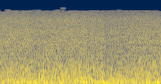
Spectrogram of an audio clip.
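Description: Ocean waves wash steadily onto a beach in Phuket, Thailand, a continuous broadband surf roar with some wind buffeting the microphone, filling the whole stretch without a break.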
